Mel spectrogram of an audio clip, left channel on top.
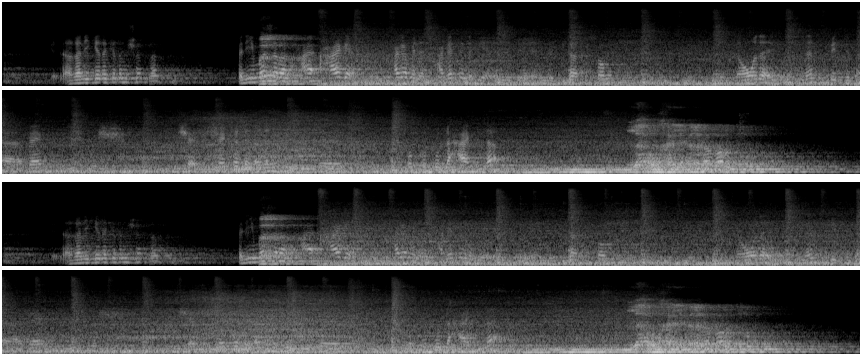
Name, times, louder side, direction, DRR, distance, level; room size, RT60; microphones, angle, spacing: voice 1, 0.6-1.6 2.4-3.6 3.9-6.1 7.2-9.8 10.3-12.0 12.6-13.5 15.6-16.1, left 2 dB, 35° left, 7 dB, 0.8 m, -31 dB
sound 1, 3.1-12.7, equal, 20° right, 1.1 m, -38 dB
sound 2, 3.2-15.2, equal, 60° right, 3.2 m, -27 dB
voice 2, 14.8-16.1, equal, ahead, -6 dB, 4.1 m, -22 dB
30.0 x 13.0 x 3.1 m, 2.6 s
head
